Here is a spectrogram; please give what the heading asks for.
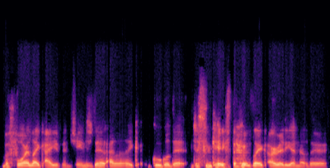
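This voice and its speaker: A man's voice: sits low, normal speed. A man speaking as a music artist guest in a casual interview, informal and hesitant, leaning on filler words. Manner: hesitant, filler-heavy, informal speech with frequent "like". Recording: dull, echoey lo-fi room sound.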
